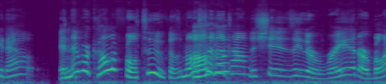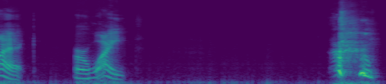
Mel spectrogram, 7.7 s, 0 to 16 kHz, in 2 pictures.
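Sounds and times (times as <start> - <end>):
speech: 0.0 - 5.2
sharp breathy sneeze: 7.2 - 7.7.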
